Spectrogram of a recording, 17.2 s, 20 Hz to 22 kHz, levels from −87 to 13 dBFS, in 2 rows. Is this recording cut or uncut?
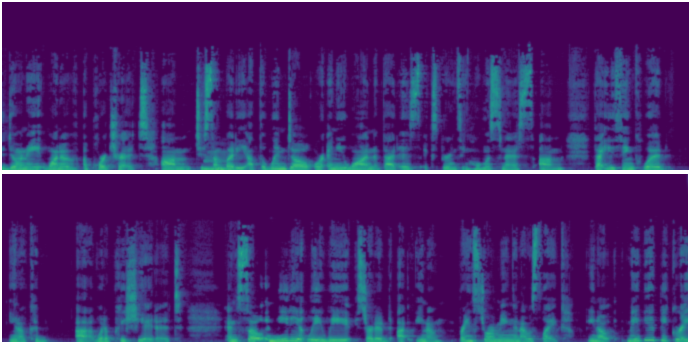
uncut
